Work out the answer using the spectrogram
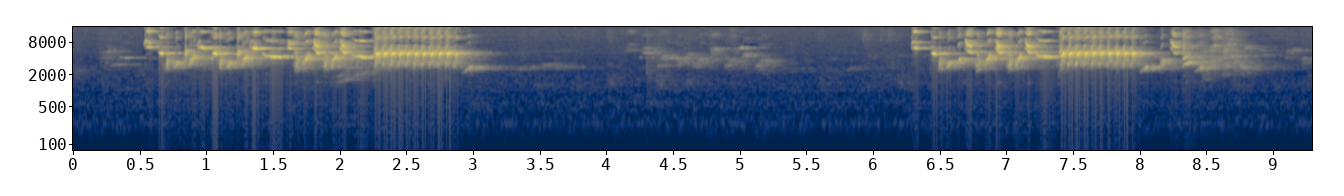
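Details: European goldfinch song: two loud bursts of rapid, twittering high notes with tinkling trills and a buzzy rattle, separated by a few seconds of quiet with faint soft twitters between.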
